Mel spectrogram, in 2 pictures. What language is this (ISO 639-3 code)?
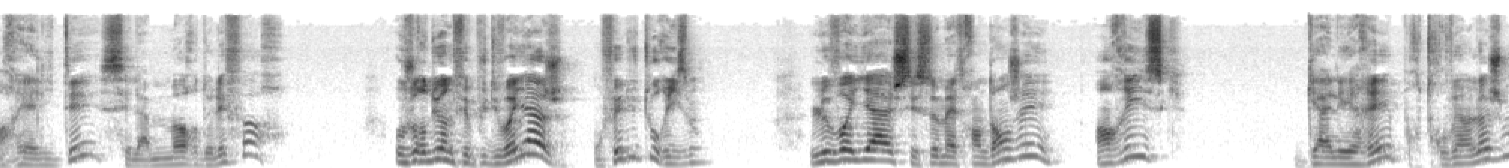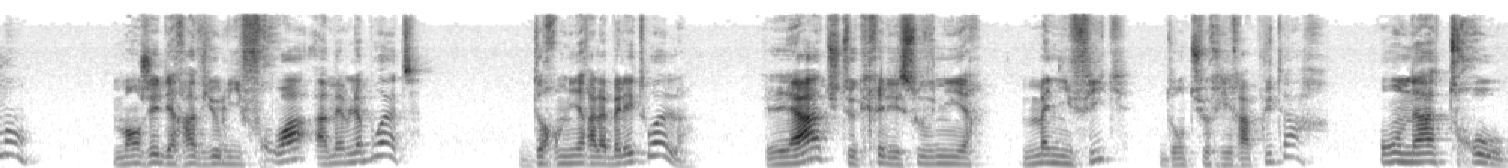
fra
